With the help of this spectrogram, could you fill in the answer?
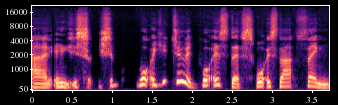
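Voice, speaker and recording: A woman speaks with a Scottish accent in a dry, close sound with no echo, on a very clean recording with a silent background. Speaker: community weaving studio founder. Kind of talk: interview conversation. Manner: hesitant with fillers.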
